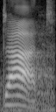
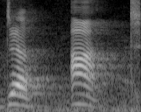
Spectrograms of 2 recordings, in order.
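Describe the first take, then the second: First: "dat" blended into one word, louder; blended sounds. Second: "d a t" as separate sounds, pauses between; sounded out. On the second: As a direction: sound out "d a t" one sound at a time. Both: Shown as a demonstration. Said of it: "ฝึกให้เด็กๆผสมเสียง เช่น".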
